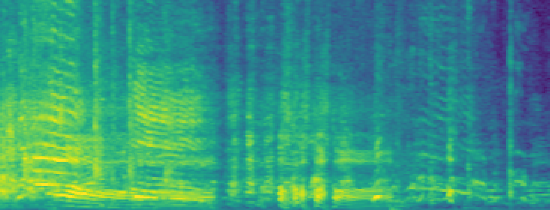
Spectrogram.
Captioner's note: audience laughs; audience groans; Sidemen groan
